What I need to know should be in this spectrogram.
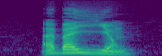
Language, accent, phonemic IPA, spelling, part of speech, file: French, France, /a.baj.jɔ̃/, abaïions, verb, LL-Q150 (fra)-abaïions.wav
- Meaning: inflection of abaïer: 1. first-person plural imperfect indicative 2. first-person plural present subjunctive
